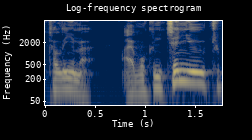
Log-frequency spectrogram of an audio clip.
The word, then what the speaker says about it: Thelema: In Aquino, and I know everybody pronounces it Thelema. Thelema is not how you pronounce that word. That word is Greek. It's ancient Greek. It's pronounced Thelema.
